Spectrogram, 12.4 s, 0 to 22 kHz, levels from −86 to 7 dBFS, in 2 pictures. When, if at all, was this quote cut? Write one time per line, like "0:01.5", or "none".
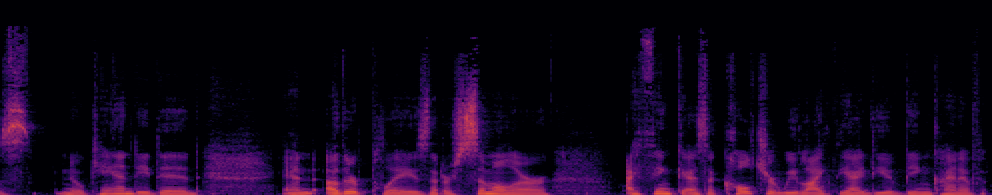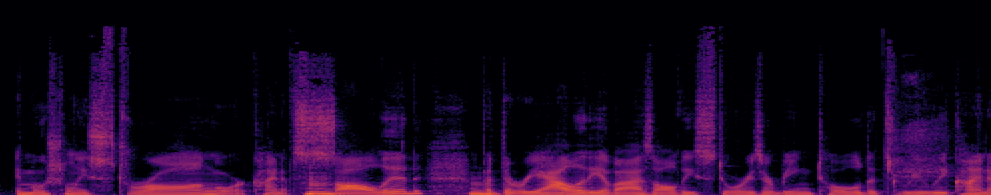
0:03.9

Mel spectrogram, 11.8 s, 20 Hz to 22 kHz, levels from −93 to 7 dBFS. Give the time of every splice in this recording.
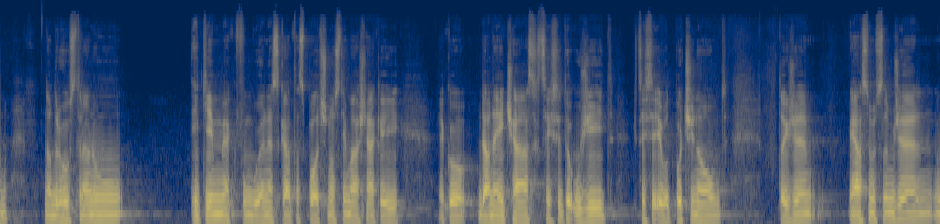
0:04.3

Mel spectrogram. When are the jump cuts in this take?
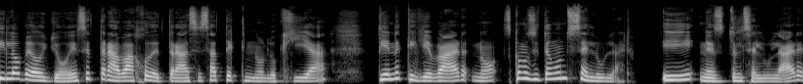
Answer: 0:05.0

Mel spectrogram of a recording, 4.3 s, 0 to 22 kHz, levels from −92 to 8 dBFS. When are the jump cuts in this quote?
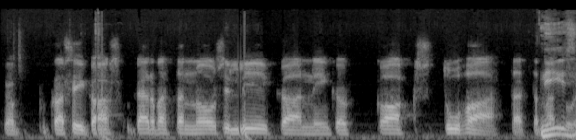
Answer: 0:00.9

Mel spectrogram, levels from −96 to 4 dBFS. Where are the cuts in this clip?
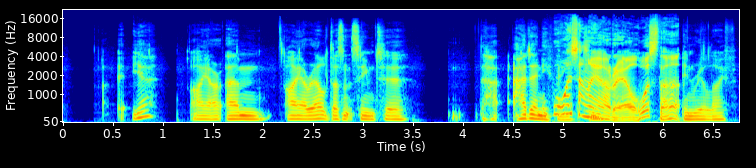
0:05.7

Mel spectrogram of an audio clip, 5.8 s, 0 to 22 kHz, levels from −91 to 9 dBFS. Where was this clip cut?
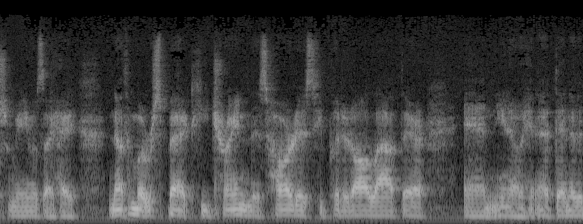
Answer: none

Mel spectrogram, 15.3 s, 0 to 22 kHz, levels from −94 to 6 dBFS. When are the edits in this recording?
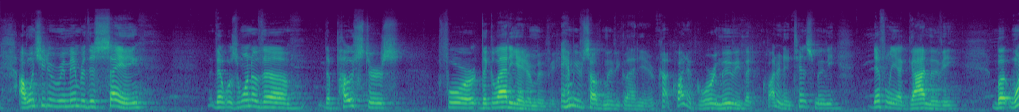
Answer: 0:08.4

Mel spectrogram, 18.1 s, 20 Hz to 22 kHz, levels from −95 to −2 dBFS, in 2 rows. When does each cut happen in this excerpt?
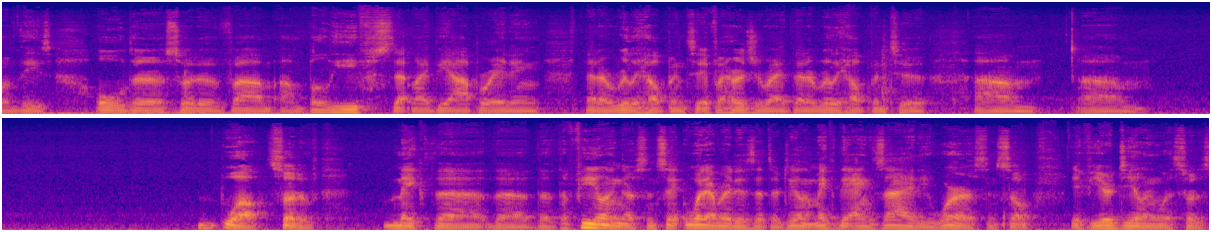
none

